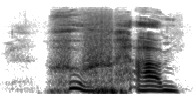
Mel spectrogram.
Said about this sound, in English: I need to yawn.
